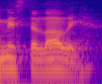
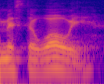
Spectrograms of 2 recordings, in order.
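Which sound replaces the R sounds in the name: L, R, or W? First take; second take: L; W. First: The R sounds in the name become L sounds. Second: The R sounds in the name become W sounds. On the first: Speakers without an R sound said it. "in Korea, there's no R pronunciation" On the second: Young children said it. "with the younger ones"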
